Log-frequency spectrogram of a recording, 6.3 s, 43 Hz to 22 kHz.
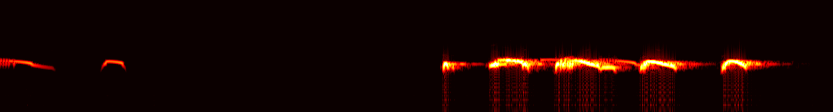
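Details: Spotted dove rousing coos in 2 cốt and thúc lợi cốt styles: a falling note and a short hook, three seconds of silence, then five loud rolling arched coos, nothing else audible.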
